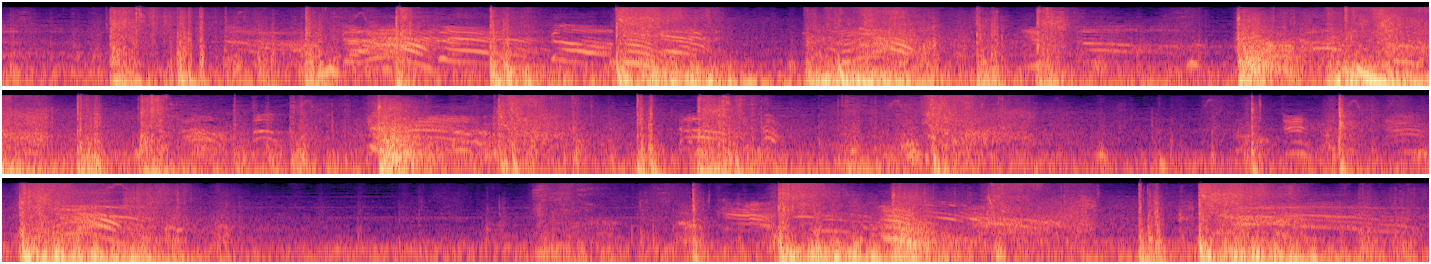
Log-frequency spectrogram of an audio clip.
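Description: Punches and kicks land with heavy thuds in a fast fight.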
